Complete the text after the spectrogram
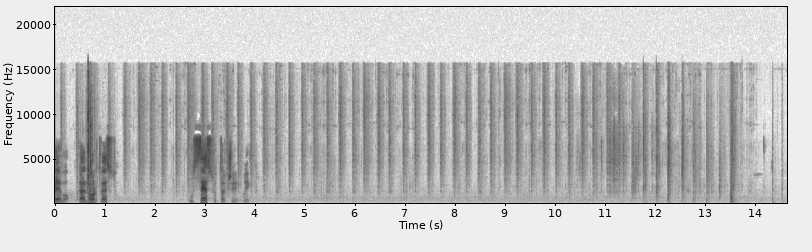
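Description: Footsteps patter quickly and steadily on the ground.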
